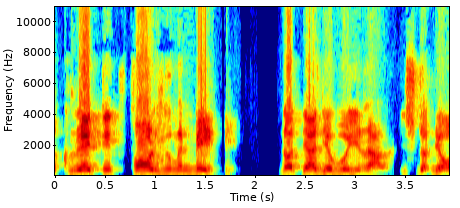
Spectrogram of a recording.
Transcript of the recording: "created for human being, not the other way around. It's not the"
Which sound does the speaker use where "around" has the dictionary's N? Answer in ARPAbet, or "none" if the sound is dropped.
L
